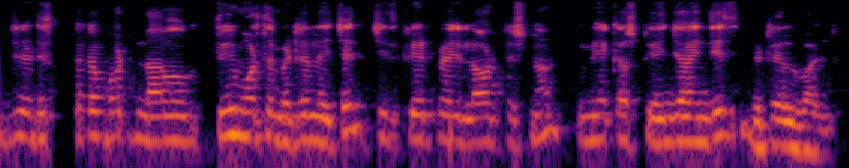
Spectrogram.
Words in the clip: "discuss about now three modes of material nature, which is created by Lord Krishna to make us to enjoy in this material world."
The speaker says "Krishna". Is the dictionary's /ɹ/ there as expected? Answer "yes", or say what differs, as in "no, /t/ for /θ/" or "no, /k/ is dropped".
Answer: yes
